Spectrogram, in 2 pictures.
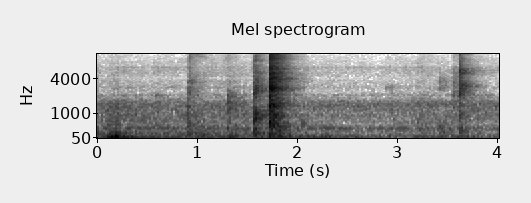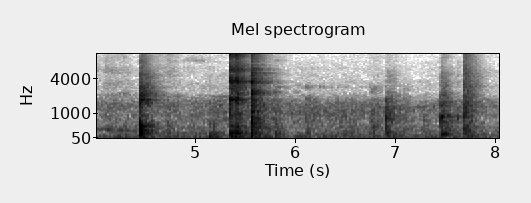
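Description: Sharp plastic clicks and knocks, about seven spread unevenly, from a hand working the detergent dispenser in the open door of a Whirlpool WFO3P33DLXUK dishwasher.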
